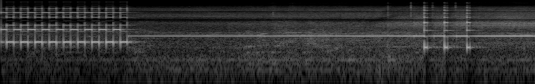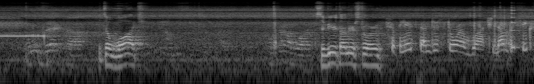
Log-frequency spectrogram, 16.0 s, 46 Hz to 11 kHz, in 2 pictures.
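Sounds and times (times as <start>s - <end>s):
steady alarm tone: 0.0s - 9.9s
rapid chirping data tones: 3.2s - 8.9s.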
